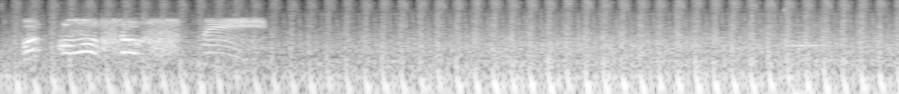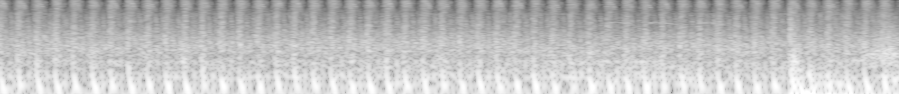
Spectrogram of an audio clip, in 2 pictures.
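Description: Steady rapid rotor chop of a helicopter in GTA V flight school, close and constant throughout, with a brief electronic chime near the start and a small thump near the end.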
